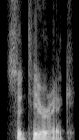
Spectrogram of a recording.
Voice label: "satiric", American

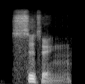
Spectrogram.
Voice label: "sitting", British

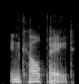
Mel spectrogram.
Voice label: "inculpate", American

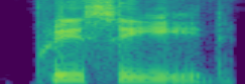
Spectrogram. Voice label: "precede", American

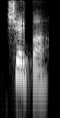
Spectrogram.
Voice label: "Sherpa", Indian

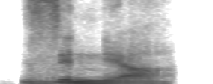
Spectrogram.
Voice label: "zinnia", Indian

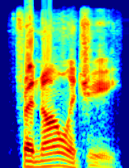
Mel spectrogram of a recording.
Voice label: "phrenology", American

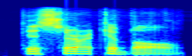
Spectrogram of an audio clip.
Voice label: "Discerptible", American

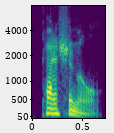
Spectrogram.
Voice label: "passional", American

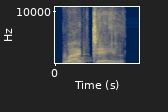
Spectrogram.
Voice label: "wagtail", Indian

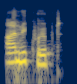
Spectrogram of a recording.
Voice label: "Unequipped", Indian

